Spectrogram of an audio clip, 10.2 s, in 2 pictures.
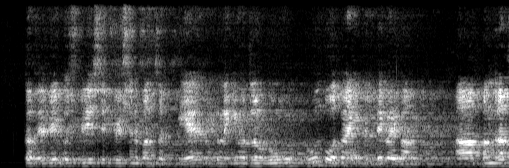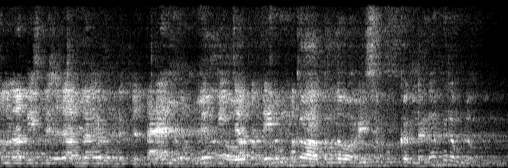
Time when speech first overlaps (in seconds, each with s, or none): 5.8 s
